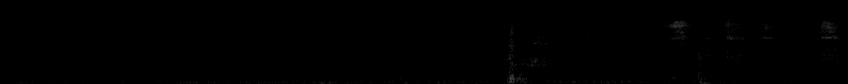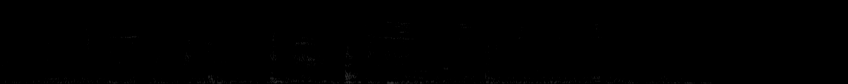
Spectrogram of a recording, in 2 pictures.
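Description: A woman's feet thud and shuffle on artificial grass as she jumps and hops.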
